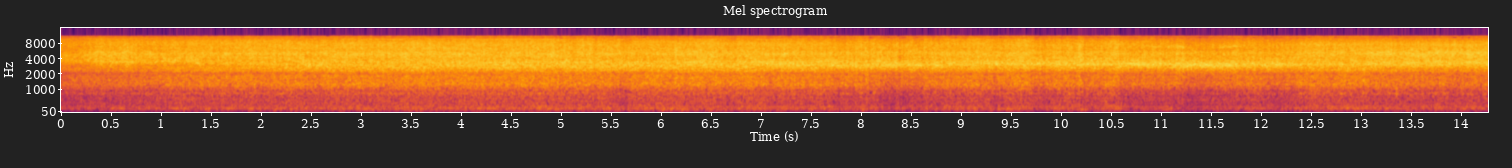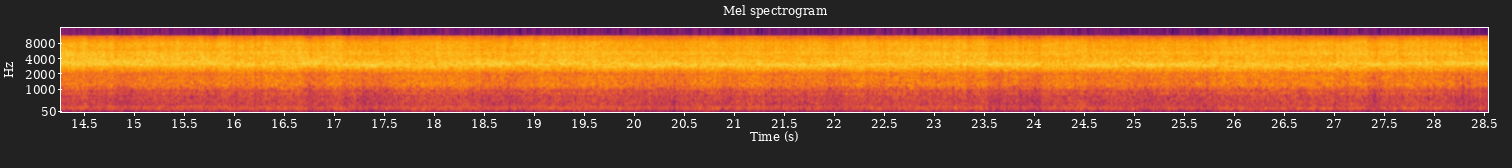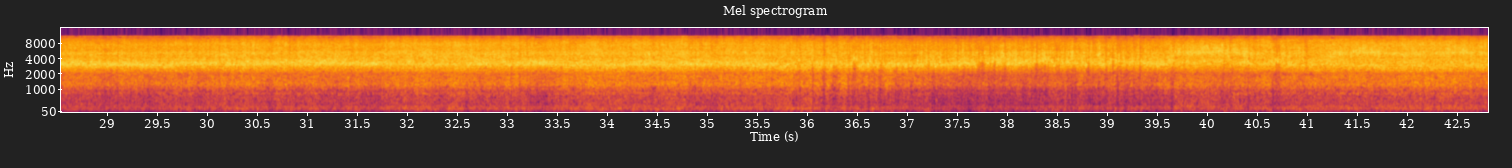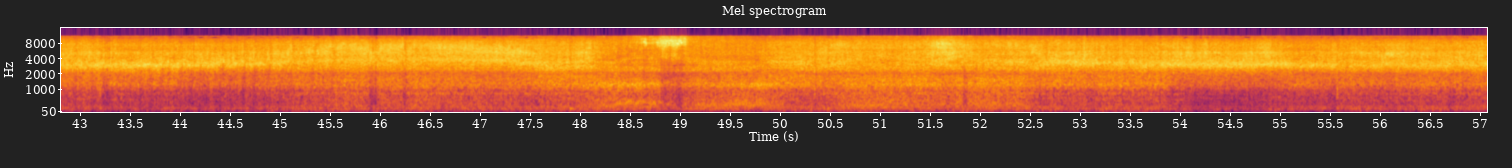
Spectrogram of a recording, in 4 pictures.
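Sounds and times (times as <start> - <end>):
motorcycle engine running: 0.0 - 57.0
wind rushing over microphone: 0.0 - 57.0.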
